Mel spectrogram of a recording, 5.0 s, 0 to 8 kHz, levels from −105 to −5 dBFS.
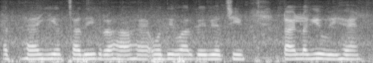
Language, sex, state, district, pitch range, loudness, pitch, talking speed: Hindi, female, Haryana, Charkhi Dadri, 205-215 Hz, -15 LUFS, 210 Hz, 190 wpm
